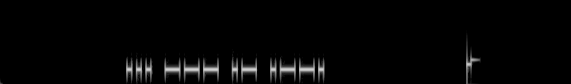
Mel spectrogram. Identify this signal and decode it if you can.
Morse code, heard as a keyed tone, about 25 wpm, 690 Hz. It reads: SOAP
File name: practice / 25wpm / Easy Words with Hints - 25wpm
